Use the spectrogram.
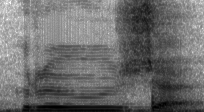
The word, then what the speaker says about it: rouge: Here we have u makes the sound oo, oo. So with the r in front, it's r, ru, rouge.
